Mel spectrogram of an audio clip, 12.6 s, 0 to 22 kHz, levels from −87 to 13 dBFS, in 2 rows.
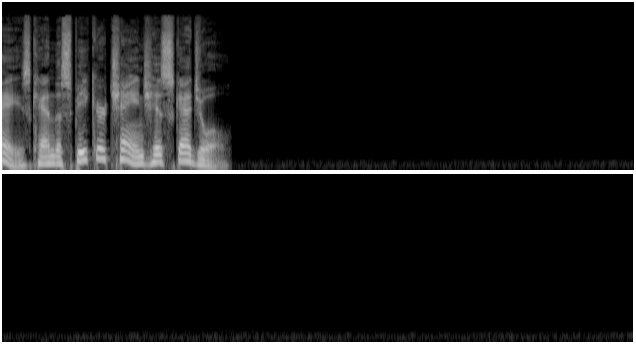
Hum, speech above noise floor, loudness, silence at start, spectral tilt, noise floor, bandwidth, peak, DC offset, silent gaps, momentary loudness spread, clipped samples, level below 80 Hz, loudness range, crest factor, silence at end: none; 62 dB; -18 LUFS; 0 s; -4.5 dB/octave; -80 dBFS; 16 kHz; -4 dBFS; under 0.1%; none; 6 LU; under 0.1%; -44 dBFS; 8 LU; 22 dB; 10.4 s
